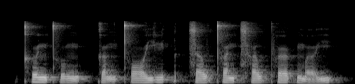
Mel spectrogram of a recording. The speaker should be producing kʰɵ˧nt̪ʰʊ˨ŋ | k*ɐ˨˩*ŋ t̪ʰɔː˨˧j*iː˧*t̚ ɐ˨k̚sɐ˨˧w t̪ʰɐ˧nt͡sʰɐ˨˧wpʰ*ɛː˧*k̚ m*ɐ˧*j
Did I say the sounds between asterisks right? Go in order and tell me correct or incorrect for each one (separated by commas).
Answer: correct, correct, incorrect, incorrect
